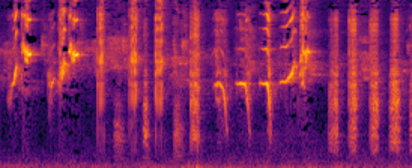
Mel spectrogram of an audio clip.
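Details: {'_': 'Young Javan myna singing actively, used as a tutor and lure for all kinds of mynas; harsh broadband squawks alternate with sharp whistled notes and upslurs, delivered rapidly and irregularly, with a low background hum.'}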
